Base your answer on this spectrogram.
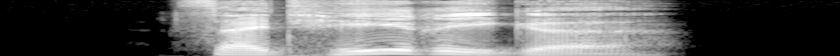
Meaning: inflection of seitherig: 1. strong/mixed nominative/accusative feminine singular 2. strong nominative/accusative plural 3. weak nominative all-gender singular
- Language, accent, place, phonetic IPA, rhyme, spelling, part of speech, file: German, Germany, Berlin, [ˌzaɪ̯tˈheːʁɪɡə], -eːʁɪɡə, seitherige, adjective, De-seitherige.ogg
